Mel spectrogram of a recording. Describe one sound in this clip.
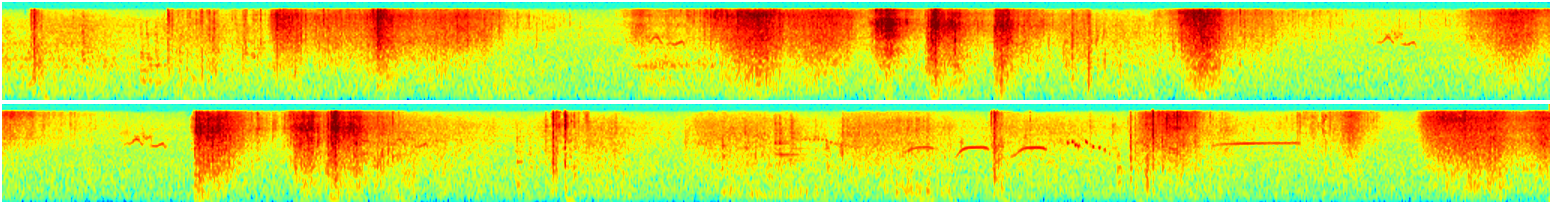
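Dry reeds rustle and snap as they are pulled.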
